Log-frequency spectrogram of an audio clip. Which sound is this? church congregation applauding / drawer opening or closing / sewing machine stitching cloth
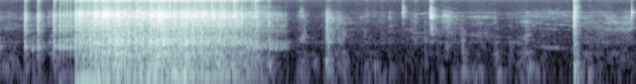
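sewing machine stitching cloth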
